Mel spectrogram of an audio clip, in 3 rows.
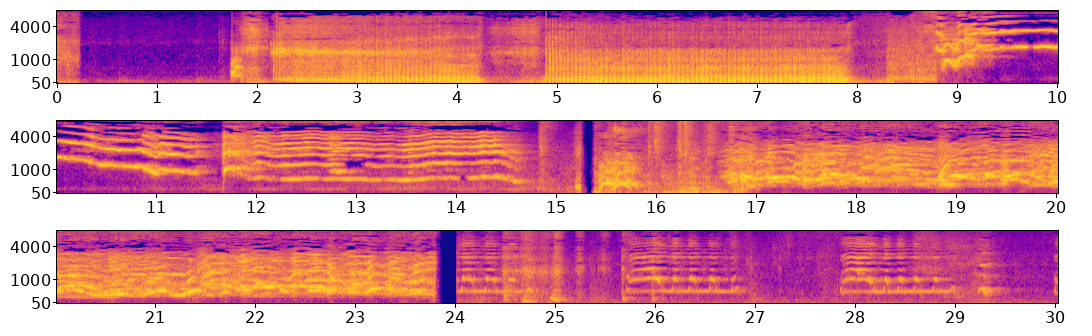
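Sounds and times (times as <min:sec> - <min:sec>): small dog howling: 0:08.8 - 0:14.6, 0:16.7 - 0:23.9
dog howling with wavering pitch: 0:16.7 - 0:23.9
man howling: 0:16.8 - 0:23.8.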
